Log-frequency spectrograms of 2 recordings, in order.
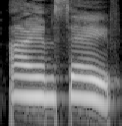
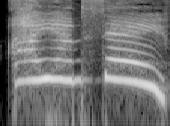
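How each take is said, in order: First: It is said weakly, with a shaky, broken voice. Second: It is screamed very loudly with full force. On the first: The person feels scared and unsure. "a very weak, a very broken" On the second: The person truly feels and believes it. "she's like screaming"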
